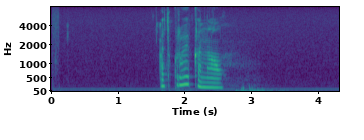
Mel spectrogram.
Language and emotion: Russian, neutral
